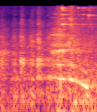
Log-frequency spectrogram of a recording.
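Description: A dog pants after a run at the park, quick rhythmic breaths close by, fairly loud and heard alone.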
